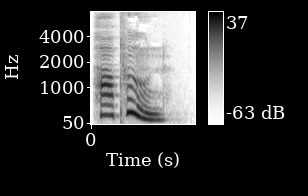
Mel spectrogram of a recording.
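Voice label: "harpoon", British English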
